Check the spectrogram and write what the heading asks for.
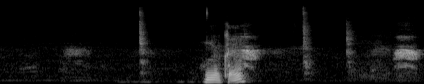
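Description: A pause in conversation with low room tone, broken by a few sharp isolated clicks and one short spoken "okay" about two seconds in.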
